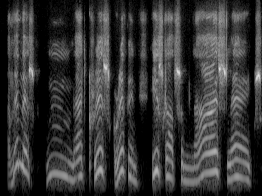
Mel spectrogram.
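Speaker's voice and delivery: squeaky, very high-pitched cartoon character voice. Asked for impressions from Family Guy, the speaker does another: Family Guy character impression. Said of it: "do any impressions from Family Guy?".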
